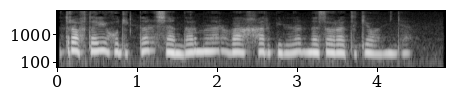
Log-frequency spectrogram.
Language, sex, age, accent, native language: Uzbek, female, 18-24, Toshkent shahri, Uzbek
